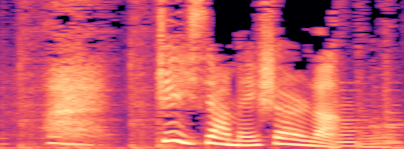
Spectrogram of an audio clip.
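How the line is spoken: Panting heavily. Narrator (Chinese): 哥哥们喘着粗气说

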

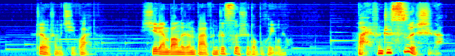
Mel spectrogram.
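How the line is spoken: Calm, flat explaining. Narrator (Chinese): 他的声音，淡淡的解释着

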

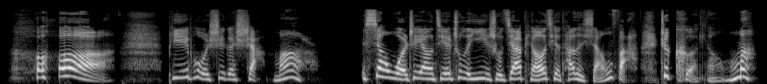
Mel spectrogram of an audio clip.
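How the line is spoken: Sneering old man. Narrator (Chinese): 老伦佐冷笑道

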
